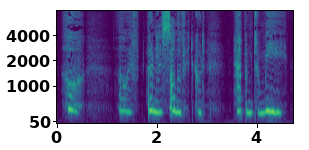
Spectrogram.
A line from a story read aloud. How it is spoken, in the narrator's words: breathed his confidant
